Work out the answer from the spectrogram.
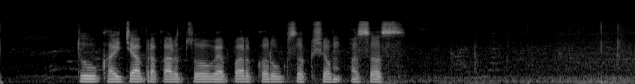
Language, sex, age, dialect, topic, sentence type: Marathi, male, 36-40, Southern Konkan, banking, statement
